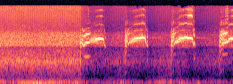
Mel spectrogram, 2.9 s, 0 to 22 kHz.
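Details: Bald eagles at the West End site, filmed by a live nature camera on 13 September 2023. Four loud, high, arched notes with bright overtones follow about every half second after a second of low rumbling background noise.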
